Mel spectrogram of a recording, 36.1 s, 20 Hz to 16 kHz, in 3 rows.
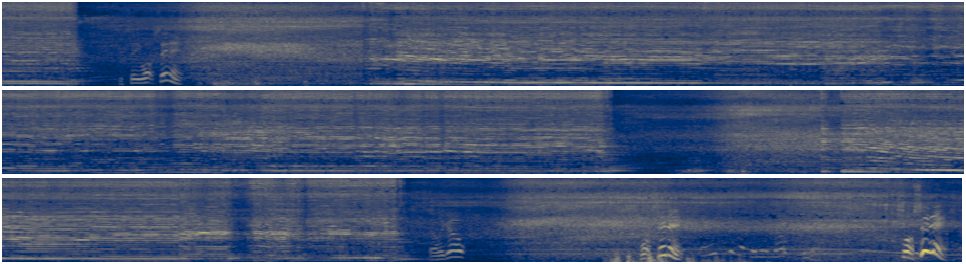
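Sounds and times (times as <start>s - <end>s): angle grinder cutting steel: 0.0s - 36.0s.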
